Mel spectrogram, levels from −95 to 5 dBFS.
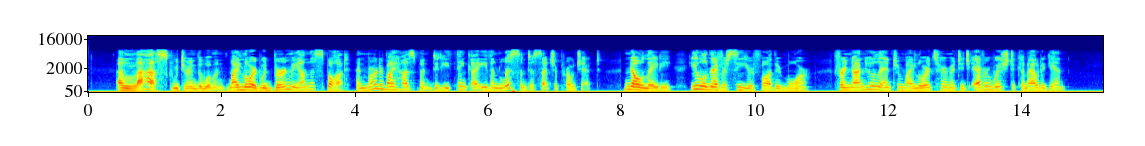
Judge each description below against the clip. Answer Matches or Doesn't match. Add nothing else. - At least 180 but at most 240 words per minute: Matches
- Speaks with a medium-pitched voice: Matches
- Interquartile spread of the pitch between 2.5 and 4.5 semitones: Doesn't match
